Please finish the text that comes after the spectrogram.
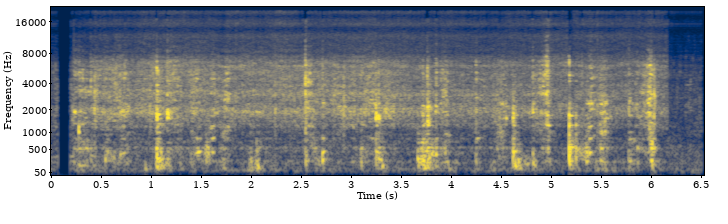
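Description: Onion, tomato and cumin with salt and turmeric being stirred and fried in a pan, steady close sizzling broken by repeated scraping stirs, with no voices.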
